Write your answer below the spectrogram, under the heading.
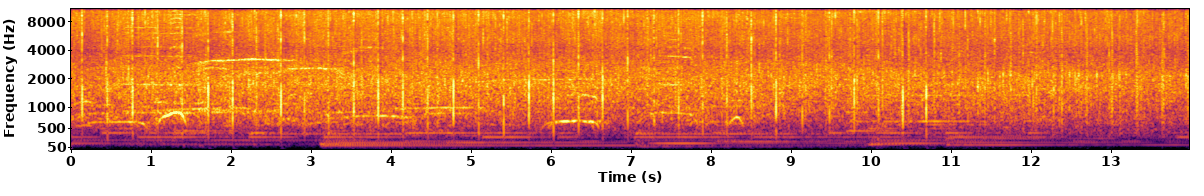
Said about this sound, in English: Come on, let's keep clapping for them. They're cheering in heaven.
